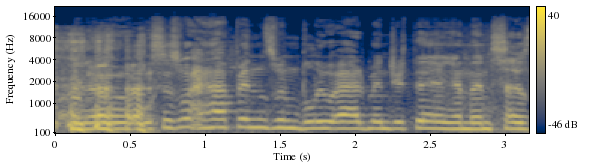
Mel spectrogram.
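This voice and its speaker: Noticeable background noise surrounds a man speaking in a high voice. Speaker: esports shoutcaster. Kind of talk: live commentary. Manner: casual, animated.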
